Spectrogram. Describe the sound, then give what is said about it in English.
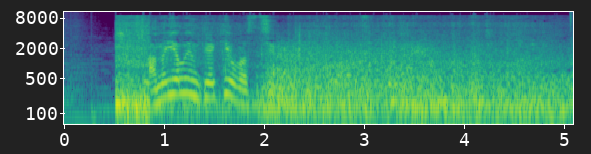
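A Russian missile strike on Kyiv bursts in suddenly with a loud, broad blast, then settles into a long, heavy rumble; a wavering tonal wail rides over the noise for the first second or so. “In the nation's capital of Kyiv, Ukrainians were going about their day when the blasts began.”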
